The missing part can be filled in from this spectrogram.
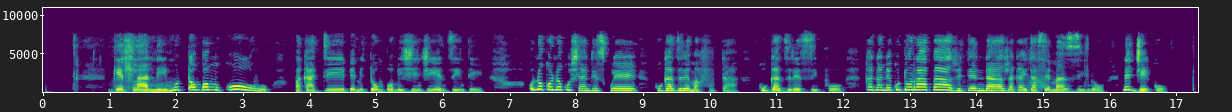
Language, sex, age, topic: Ndau, male, 18-24, health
